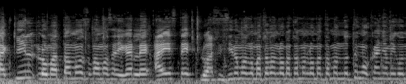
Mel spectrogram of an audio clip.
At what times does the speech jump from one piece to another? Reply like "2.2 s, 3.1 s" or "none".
1.9 s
